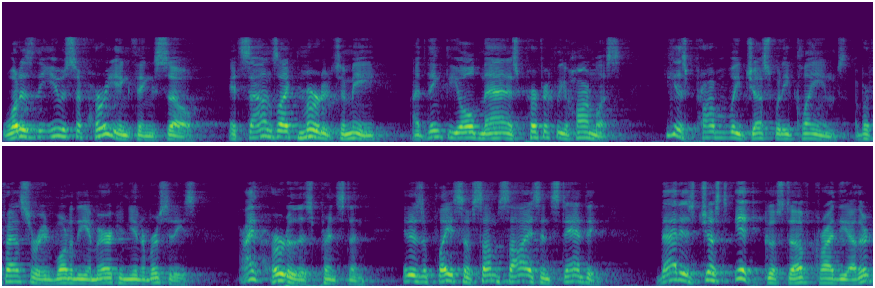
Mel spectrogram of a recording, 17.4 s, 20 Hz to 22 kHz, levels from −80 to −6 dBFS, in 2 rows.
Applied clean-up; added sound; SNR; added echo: none; none; none; reverberation time 0.7 s.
